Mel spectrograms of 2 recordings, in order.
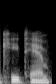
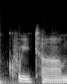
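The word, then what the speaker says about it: qui tam: main parts of the kitam provisions or qui-tom depending on how you want to pronounce it provide for a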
